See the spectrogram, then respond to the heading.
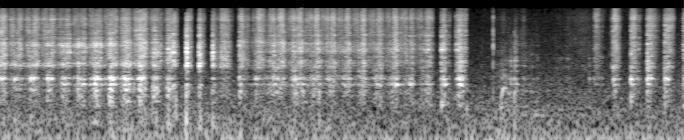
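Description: A small stencil brush scrubs the inside and the edge near the string of a hollow, carved and painted antique wooden mask during dusting. Quick, brisk bristle strokes make a dry, bright, scratchy rasp, with a brief softer stretch near the five-second mark before the strokes pick up again.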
